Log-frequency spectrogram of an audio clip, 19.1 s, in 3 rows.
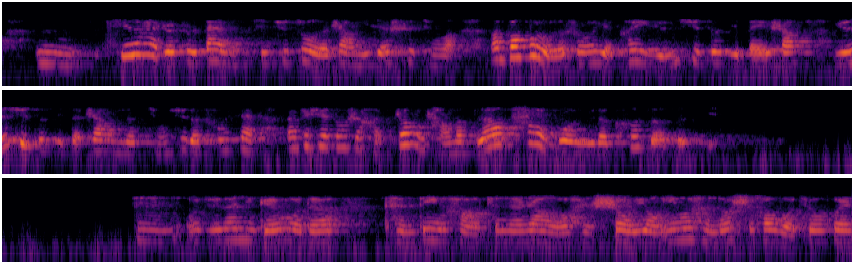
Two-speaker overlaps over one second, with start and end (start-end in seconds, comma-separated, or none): none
